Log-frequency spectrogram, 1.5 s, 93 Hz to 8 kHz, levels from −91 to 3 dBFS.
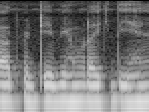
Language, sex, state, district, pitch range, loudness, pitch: Sadri, male, Chhattisgarh, Jashpur, 135-140 Hz, -17 LUFS, 140 Hz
